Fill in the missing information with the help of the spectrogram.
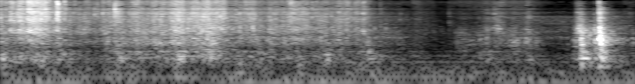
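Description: Clear plastic packaging bag crinkling and rustling as it is handled over an RC truck's body, busiest in the first three seconds. A short, louder sound comes near the end.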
